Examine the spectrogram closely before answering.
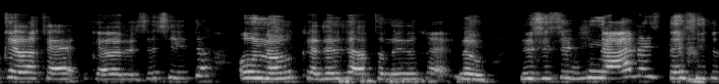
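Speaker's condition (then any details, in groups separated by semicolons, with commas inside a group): Cerebral palsy; from birth, motor sequelae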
